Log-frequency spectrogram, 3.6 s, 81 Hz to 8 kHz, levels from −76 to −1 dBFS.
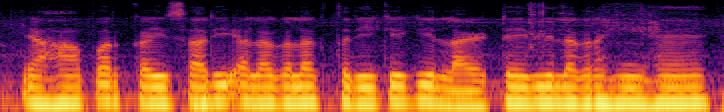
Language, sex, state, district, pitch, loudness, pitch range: Hindi, male, Uttar Pradesh, Lalitpur, 115 Hz, -12 LUFS, 115-120 Hz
